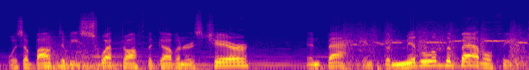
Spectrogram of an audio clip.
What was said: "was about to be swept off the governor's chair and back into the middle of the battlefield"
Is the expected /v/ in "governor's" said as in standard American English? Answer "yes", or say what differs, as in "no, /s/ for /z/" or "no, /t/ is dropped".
yes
